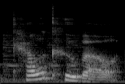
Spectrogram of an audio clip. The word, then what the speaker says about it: Kawakubo: And this year, it was Rei Kawakubo. I hope I'm saying that right. – Yeah.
